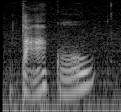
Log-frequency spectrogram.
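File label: "dá gú", Cantonese; to play drum (percussion); 打鼓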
